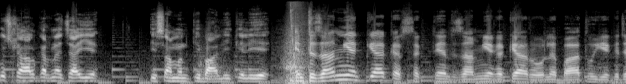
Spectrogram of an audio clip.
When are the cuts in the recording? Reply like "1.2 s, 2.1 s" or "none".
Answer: 2.9 s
